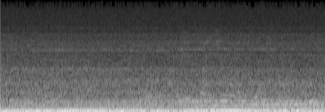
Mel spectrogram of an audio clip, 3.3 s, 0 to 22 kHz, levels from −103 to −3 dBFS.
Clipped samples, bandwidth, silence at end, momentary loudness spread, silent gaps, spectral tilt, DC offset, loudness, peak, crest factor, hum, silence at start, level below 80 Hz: under 0.1%; 6.4 kHz; 0 s; 4 LU; none; -9 dB/octave; under 0.1%; -27 LUFS; -12 dBFS; 12 dB; none; 0 s; -26 dBFS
